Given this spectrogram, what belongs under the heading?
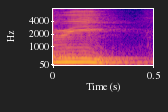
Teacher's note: मूर्धन्य स्वर, इनका उच्चारण करते समय हमारी जिह्वा है मूर्धा भाग का स्पर्श करती है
